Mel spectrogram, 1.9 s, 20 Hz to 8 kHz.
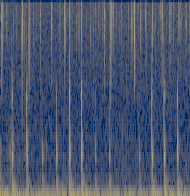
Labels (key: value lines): label: biophony, knock
recorder: SoundTrap 300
